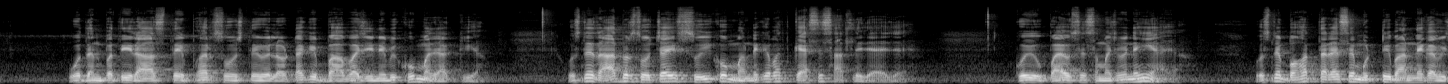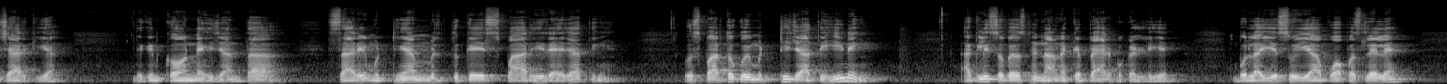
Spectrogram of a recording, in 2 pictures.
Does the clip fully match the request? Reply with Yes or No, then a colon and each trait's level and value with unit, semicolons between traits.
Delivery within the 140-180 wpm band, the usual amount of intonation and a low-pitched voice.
Yes: average, 170 wpm; average, 3.9 semitones; low, 100 Hz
